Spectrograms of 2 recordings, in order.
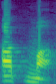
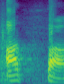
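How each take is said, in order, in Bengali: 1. "m" ধ্বনিটি স্পষ্টভাবে উচ্চারিত হয়। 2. "m" ধ্বনিটি নীরব। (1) "নট আত্মা" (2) "কিন্তু উচ্চারণ কি হবে? আত্মা"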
